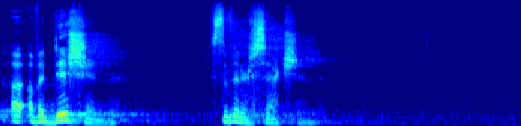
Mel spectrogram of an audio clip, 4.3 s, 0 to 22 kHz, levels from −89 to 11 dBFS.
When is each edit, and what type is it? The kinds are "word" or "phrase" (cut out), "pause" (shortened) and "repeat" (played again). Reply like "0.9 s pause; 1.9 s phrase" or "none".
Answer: 1.9 s word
